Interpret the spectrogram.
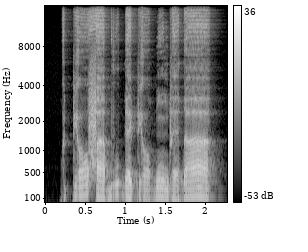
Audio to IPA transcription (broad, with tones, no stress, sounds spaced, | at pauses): pʲ ɔ˨˦ f a˨˩ b u˧˥˧ ɠ ɛ˨˩ pʲ ɔ˨˩ ɓ ũ˦˨ b ɛ˧˩˧ ɗ a˧˥˧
